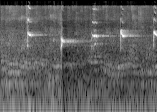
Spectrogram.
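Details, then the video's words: White-rumped shama in full song, meant to provoke an untrained shama: five clean whistled notes, each with a sharp onset, alternating higher and lower pitch and spaced about half a second apart, over a quiet background. "Murai Batu Gacor Memancing Emosi Murai Bahan"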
